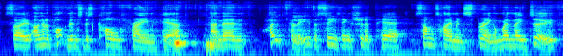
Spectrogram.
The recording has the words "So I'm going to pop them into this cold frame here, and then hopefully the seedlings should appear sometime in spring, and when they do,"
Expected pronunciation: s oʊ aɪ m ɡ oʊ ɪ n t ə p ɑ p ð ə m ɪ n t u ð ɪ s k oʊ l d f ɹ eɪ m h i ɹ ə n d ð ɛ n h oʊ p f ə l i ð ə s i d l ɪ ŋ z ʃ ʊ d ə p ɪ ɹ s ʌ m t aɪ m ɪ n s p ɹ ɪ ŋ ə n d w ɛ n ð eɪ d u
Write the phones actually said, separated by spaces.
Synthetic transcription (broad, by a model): s oʊ aɪ m ɡ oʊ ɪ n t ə p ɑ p ð ə m ɪ n t u ð ɪ s k oʊ l d f ɹ eɪ m h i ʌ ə n ð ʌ n h oʊ p f ə l i ð ə s i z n ɪ ŋ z ʃ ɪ d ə p ɪ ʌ s ʌ m t aɪ m ɪ n s p ɹ ɪ ŋ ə n w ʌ n ð eɪ d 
